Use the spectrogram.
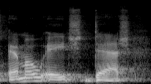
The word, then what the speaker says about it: modal: It's pronounced this, and it's M. They put it in quotes. MOH-DAL. Modal.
